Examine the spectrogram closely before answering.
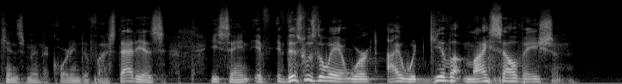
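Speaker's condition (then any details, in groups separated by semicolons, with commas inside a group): No condition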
